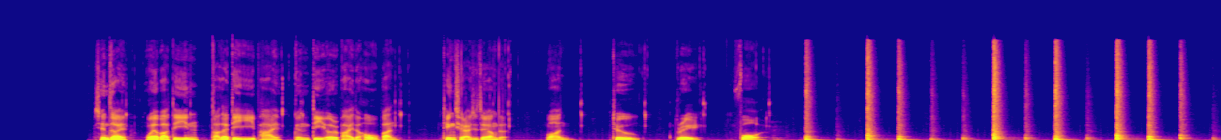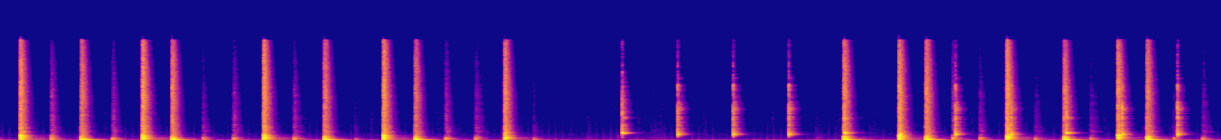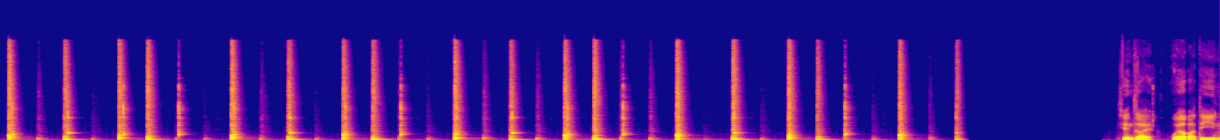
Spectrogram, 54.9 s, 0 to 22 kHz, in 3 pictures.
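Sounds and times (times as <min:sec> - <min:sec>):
light ticks: 0:05.9 - 0:06.2, 0:07.4 - 0:11.7, 0:26.5 - 0:30.7
cajon played with hands: 0:12.0 - 0:26.5, 0:31.0 - 0:49.5.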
